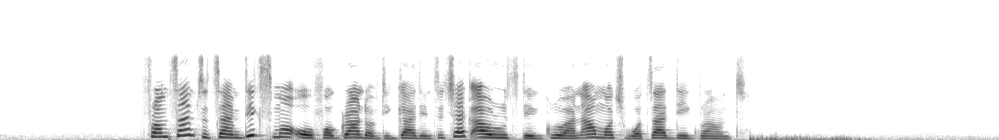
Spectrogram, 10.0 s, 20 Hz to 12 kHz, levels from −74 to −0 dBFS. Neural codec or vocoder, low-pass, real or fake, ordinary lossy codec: none; 7.2 kHz; real; none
